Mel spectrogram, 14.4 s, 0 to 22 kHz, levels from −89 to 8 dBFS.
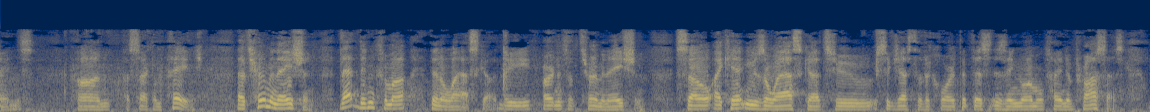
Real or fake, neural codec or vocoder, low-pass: fake; codec, 16 kHz in and 24 kHz out, 1 kbps, XY-Tokenizer; 7.2 kHz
